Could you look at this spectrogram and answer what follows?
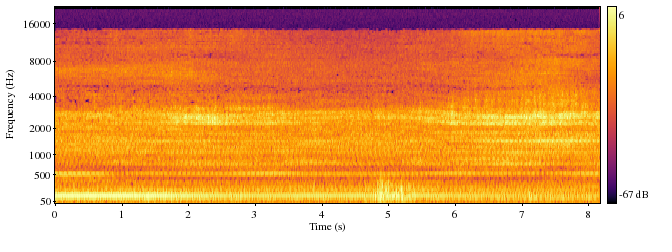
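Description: An engine idling steadily with a low, even hum, with a brief low rumble of handling noise about five seconds in.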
